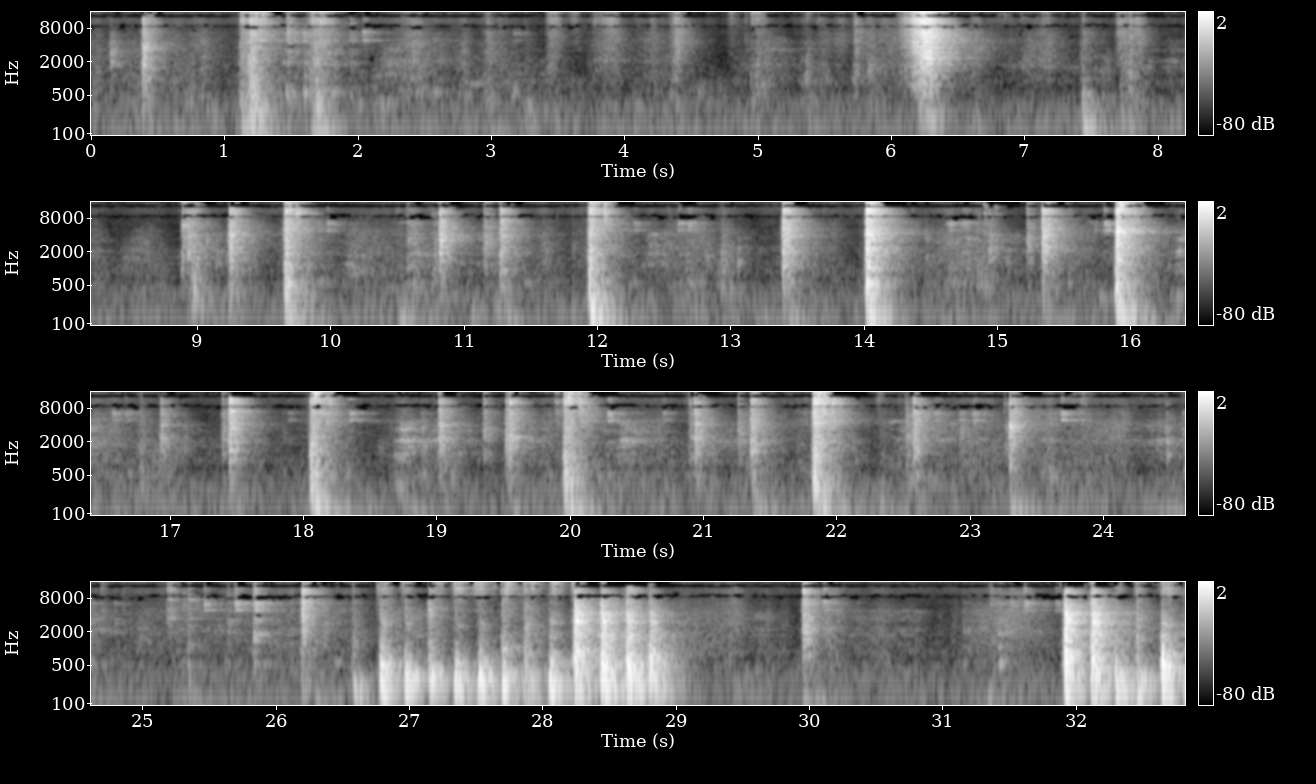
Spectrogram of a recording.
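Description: Carpet knee kicker being bumped along the edge of a wall-to-wall carpet to stretch it onto the tack strip, giving sharp knocks about every two seconds. Near the end comes a short, dense run of rapid rattling knocks, the loudest part.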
